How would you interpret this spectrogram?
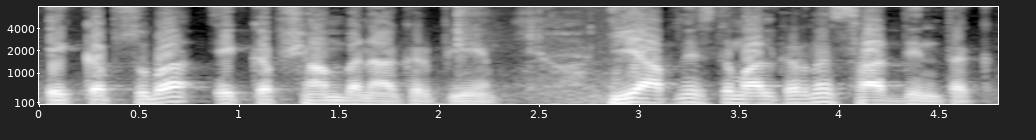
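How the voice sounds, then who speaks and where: A man, a hakeem on a TV morning show, calmly giving remedies step by step. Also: sits low, normal speed, a little hiss or hum. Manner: calm, step-by-step instructive. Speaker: hakeem giving herbal advice. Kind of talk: studio chat, giving remedies. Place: TV studio.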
